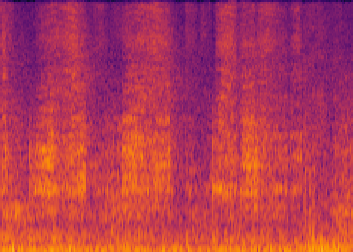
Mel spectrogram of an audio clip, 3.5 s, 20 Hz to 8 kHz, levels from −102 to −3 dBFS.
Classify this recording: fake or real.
real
